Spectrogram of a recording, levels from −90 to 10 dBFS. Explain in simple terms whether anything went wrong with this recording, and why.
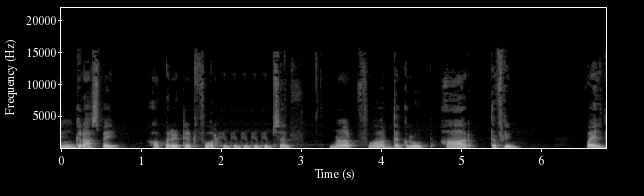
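Right after "operated for", at about 2.11 s, there's a stutter from repeated frames: the same 128 ms chunk of compressed audio got played four extra times, through 2.62 s. That's why the speech catches and loops there, and the clip runs about half a second longer.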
